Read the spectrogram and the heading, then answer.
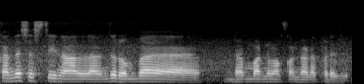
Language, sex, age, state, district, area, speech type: Tamil, male, 18-30, Tamil Nadu, Tiruvannamalai, rural, spontaneous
